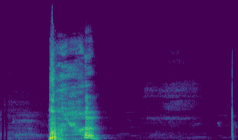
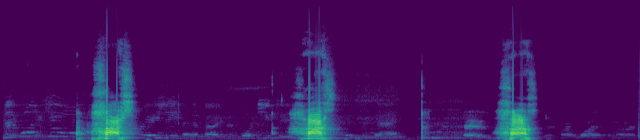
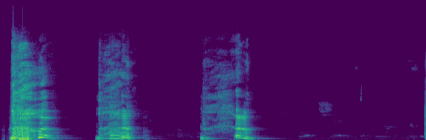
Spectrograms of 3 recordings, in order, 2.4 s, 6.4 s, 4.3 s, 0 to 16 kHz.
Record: {"cough_length": "2.4 s", "cough_amplitude": 32768, "cough_signal_mean_std_ratio": 0.25, "exhalation_length": "6.4 s", "exhalation_amplitude": 32767, "exhalation_signal_mean_std_ratio": 0.27, "three_cough_length": "4.3 s", "three_cough_amplitude": 30590, "three_cough_signal_mean_std_ratio": 0.33, "survey_phase": "beta (2021-08-13 to 2022-03-07)", "age": "45-64", "gender": "Male", "wearing_mask": "No", "symptom_none": true, "smoker_status": "Never smoked", "respiratory_condition_asthma": false, "respiratory_condition_other": false, "recruitment_source": "REACT", "submission_delay": "1 day", "covid_test_result": "Negative", "covid_test_method": "RT-qPCR", "influenza_a_test_result": "Negative", "influenza_b_test_result": "Negative"}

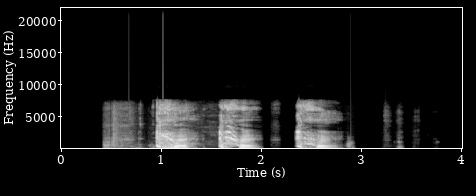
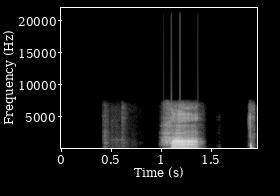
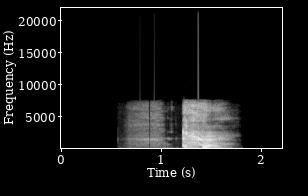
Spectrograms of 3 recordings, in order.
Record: {"three_cough_length": "4.0 s", "three_cough_amplitude": 31925, "three_cough_signal_mean_std_ratio": 0.42, "exhalation_length": "2.0 s", "exhalation_amplitude": 26800, "exhalation_signal_mean_std_ratio": 0.25, "cough_length": "2.2 s", "cough_amplitude": 32574, "cough_signal_mean_std_ratio": 0.35, "survey_phase": "beta (2021-08-13 to 2022-03-07)", "age": "18-44", "gender": "Male", "wearing_mask": "No", "symptom_cough_any": true, "symptom_runny_or_blocked_nose": true, "symptom_sore_throat": true, "symptom_change_to_sense_of_smell_or_taste": true, "smoker_status": "Never smoked", "respiratory_condition_asthma": false, "respiratory_condition_other": false, "recruitment_source": "Test and Trace", "submission_delay": "73 days", "covid_test_result": "Negative", "covid_test_method": "RT-qPCR"}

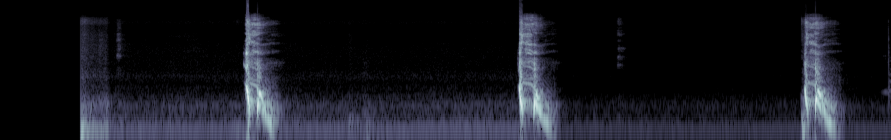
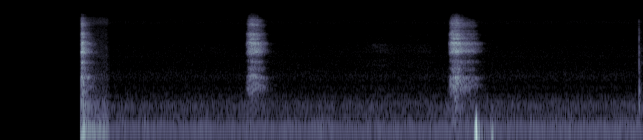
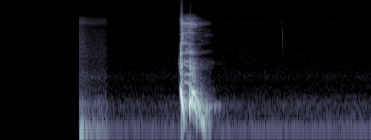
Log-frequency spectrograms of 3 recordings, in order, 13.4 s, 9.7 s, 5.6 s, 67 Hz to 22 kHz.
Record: {"three_cough_length": "13.4 s", "three_cough_amplitude": 26028, "three_cough_signal_mean_std_ratio": 0.21, "exhalation_length": "9.7 s", "exhalation_amplitude": 11123, "exhalation_signal_mean_std_ratio": 0.29, "cough_length": "5.6 s", "cough_amplitude": 26028, "cough_signal_mean_std_ratio": 0.2, "survey_phase": "beta (2021-08-13 to 2022-03-07)", "age": "45-64", "gender": "Male", "wearing_mask": "No", "symptom_none": true, "symptom_onset": "11 days", "smoker_status": "Never smoked", "respiratory_condition_asthma": false, "respiratory_condition_other": false, "recruitment_source": "REACT", "submission_delay": "1 day", "covid_test_result": "Negative", "covid_test_method": "RT-qPCR", "influenza_a_test_result": "Negative", "influenza_b_test_result": "Negative"}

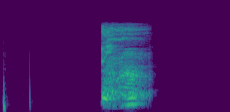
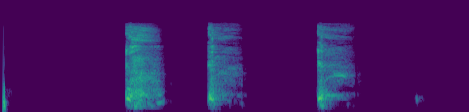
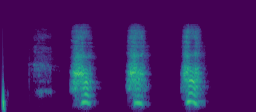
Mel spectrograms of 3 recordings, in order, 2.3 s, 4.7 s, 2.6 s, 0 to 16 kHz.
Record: {"cough_length": "2.3 s", "cough_amplitude": 10517, "cough_signal_mean_std_ratio": 0.35, "three_cough_length": "4.7 s", "three_cough_amplitude": 11991, "three_cough_signal_mean_std_ratio": 0.3, "exhalation_length": "2.6 s", "exhalation_amplitude": 13184, "exhalation_signal_mean_std_ratio": 0.39, "survey_phase": "beta (2021-08-13 to 2022-03-07)", "age": "45-64", "gender": "Female", "wearing_mask": "No", "symptom_cough_any": true, "symptom_runny_or_blocked_nose": true, "symptom_fatigue": true, "symptom_headache": true, "symptom_onset": "5 days", "smoker_status": "Ex-smoker", "respiratory_condition_asthma": false, "respiratory_condition_other": false, "recruitment_source": "Test and Trace", "submission_delay": "1 day", "covid_test_result": "Positive", "covid_test_method": "RT-qPCR", "covid_ct_value": 16.6, "covid_ct_gene": "ORF1ab gene"}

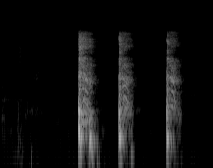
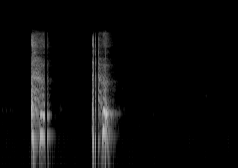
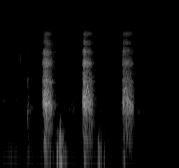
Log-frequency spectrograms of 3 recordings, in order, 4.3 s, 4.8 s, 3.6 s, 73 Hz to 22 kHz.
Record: {"three_cough_length": "4.3 s", "three_cough_amplitude": 4960, "three_cough_signal_mean_std_ratio": 0.27, "cough_length": "4.8 s", "cough_amplitude": 5266, "cough_signal_mean_std_ratio": 0.25, "exhalation_length": "3.6 s", "exhalation_amplitude": 2091, "exhalation_signal_mean_std_ratio": 0.32, "survey_phase": "beta (2021-08-13 to 2022-03-07)", "age": "18-44", "gender": "Male", "wearing_mask": "No", "symptom_runny_or_blocked_nose": true, "symptom_sore_throat": true, "symptom_fatigue": true, "symptom_headache": true, "symptom_change_to_sense_of_smell_or_taste": true, "symptom_loss_of_taste": true, "symptom_onset": "5 days", "smoker_status": "Never smoked", "respiratory_condition_asthma": false, "respiratory_condition_other": false, "recruitment_source": "Test and Trace", "submission_delay": "1 day", "covid_test_result": "Positive", "covid_test_method": "RT-qPCR", "covid_ct_value": 21.0, "covid_ct_gene": "ORF1ab gene", "covid_ct_mean": 21.6, "covid_viral_load": "84000 copies/ml", "covid_viral_load_category": "Low viral load (10K-1M copies/ml)"}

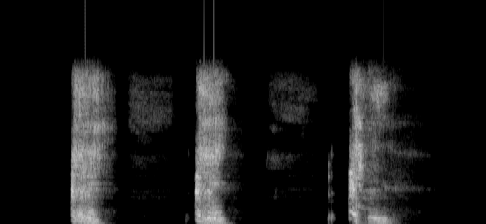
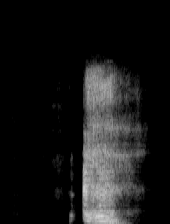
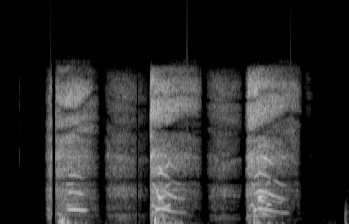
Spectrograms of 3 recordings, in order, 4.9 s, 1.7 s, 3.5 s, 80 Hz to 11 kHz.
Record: {"three_cough_length": "4.9 s", "three_cough_amplitude": 31192, "three_cough_signal_mean_std_ratio": 0.36, "cough_length": "1.7 s", "cough_amplitude": 28852, "cough_signal_mean_std_ratio": 0.4, "exhalation_length": "3.5 s", "exhalation_amplitude": 28739, "exhalation_signal_mean_std_ratio": 0.54, "survey_phase": "beta (2021-08-13 to 2022-03-07)", "age": "18-44", "gender": "Male", "wearing_mask": "No", "symptom_headache": true, "symptom_other": true, "smoker_status": "Never smoked", "respiratory_condition_asthma": true, "respiratory_condition_other": false, "recruitment_source": "REACT", "submission_delay": "1 day", "covid_test_result": "Negative", "covid_test_method": "RT-qPCR", "influenza_a_test_result": "Unknown/Void", "influenza_b_test_result": "Unknown/Void"}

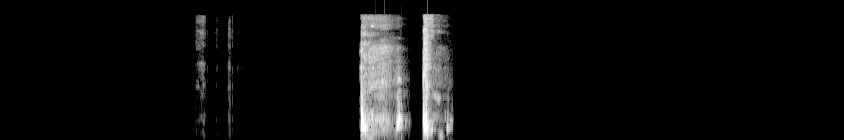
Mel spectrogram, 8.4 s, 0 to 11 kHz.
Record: {"cough_length": "8.4 s", "cough_amplitude": 20022, "cough_signal_mean_std_ratio": 0.13, "survey_phase": "beta (2021-08-13 to 2022-03-07)", "age": "45-64", "gender": "Female", "wearing_mask": "No", "symptom_cough_any": true, "symptom_runny_or_blocked_nose": true, "symptom_fatigue": true, "symptom_headache": true, "symptom_change_to_sense_of_smell_or_taste": true, "smoker_status": "Never smoked", "respiratory_condition_asthma": false, "respiratory_condition_other": false, "recruitment_source": "Test and Trace", "submission_delay": "3 days", "covid_test_result": "Positive", "covid_test_method": "LFT"}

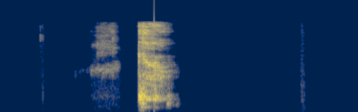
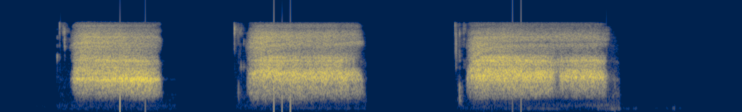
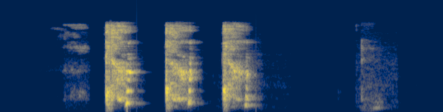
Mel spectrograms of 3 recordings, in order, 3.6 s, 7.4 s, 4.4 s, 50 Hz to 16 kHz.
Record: {"cough_length": "3.6 s", "cough_amplitude": 30488, "cough_signal_mean_std_ratio": 0.22, "exhalation_length": "7.4 s", "exhalation_amplitude": 24760, "exhalation_signal_mean_std_ratio": 0.61, "three_cough_length": "4.4 s", "three_cough_amplitude": 30432, "three_cough_signal_mean_std_ratio": 0.33, "survey_phase": "beta (2021-08-13 to 2022-03-07)", "age": "18-44", "gender": "Female", "wearing_mask": "No", "symptom_cough_any": true, "symptom_runny_or_blocked_nose": true, "symptom_sore_throat": true, "symptom_onset": "3 days", "smoker_status": "Never smoked", "respiratory_condition_asthma": false, "respiratory_condition_other": false, "recruitment_source": "Test and Trace", "submission_delay": "2 days", "covid_test_result": "Positive", "covid_test_method": "RT-qPCR", "covid_ct_value": 19.4, "covid_ct_gene": "N gene"}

